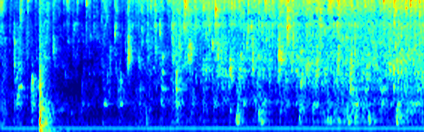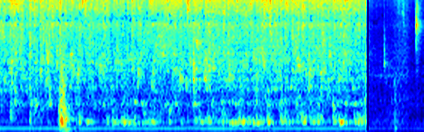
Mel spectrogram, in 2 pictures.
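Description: Water drains out of a homemade cutting booth machine as it is lifted and tilted, a steady close rushing trickle running continuously with a couple of sharp knocks, then cutting off abruptly near the end.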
